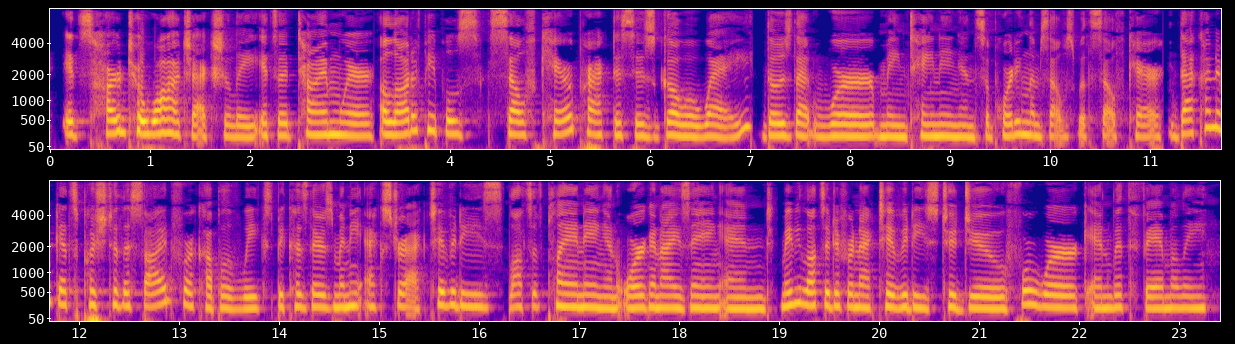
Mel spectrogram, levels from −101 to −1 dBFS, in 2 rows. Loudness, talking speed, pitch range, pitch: -16 LUFS, 160 wpm, 210-245 Hz, 225 Hz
